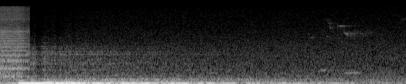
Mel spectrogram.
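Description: A deep, low rumbling boom that comes in about a quarter of a second in and fades away slowly over the next few seconds, the kind of sub-bass hit used to close a promotional video.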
